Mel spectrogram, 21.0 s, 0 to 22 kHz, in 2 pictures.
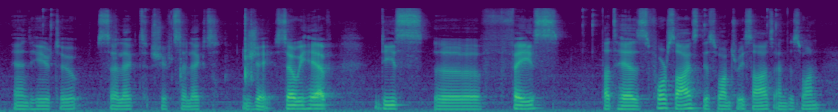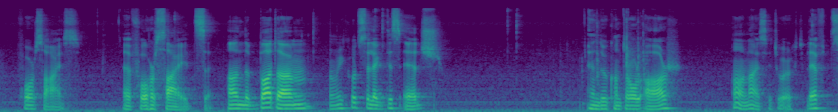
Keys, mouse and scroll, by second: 0.5 click, 1.8 shift+click, 3.1 j, 6.8 click, 7.3 click, 8.7 click, 9.6 click, 12.6 middle click, 14.5-15.1 scroll up 1, 15.1 click, 16.8 click, 18.3 ctrl+r.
